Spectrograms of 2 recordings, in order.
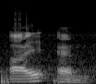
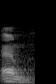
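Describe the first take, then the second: First: Two separate words are said in full. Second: The two words are merged into one syllable.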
